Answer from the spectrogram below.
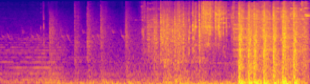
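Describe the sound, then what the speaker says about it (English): A machine gun in a Civilization VI battle cracks out a few shots, then builds into a dense, loud fusillade of rapid, sharp bursts. "And that will level up the machine gun"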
